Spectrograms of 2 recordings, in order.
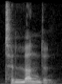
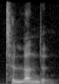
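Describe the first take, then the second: No difference in how they are said.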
